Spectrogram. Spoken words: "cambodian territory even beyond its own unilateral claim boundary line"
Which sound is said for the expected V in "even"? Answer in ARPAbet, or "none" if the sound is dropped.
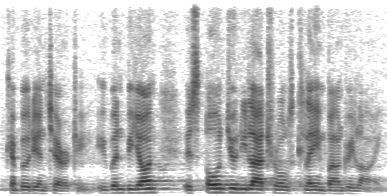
W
